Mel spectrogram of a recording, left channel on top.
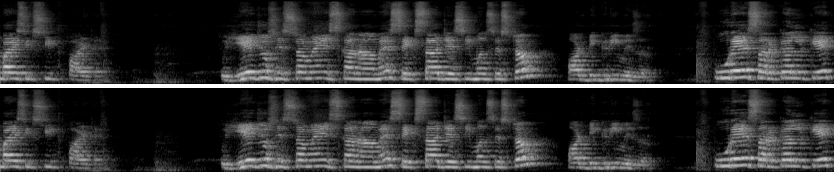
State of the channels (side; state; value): both; normal; correlation 0.68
